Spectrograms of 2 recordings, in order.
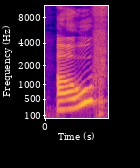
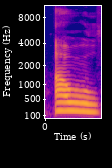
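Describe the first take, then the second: First: The word ends with an f sound. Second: The word ends with an l sound. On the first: The speaker calls it wrong. "он до сих пор не может слово аул нормально договорить" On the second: The speaker calls it right. "Да, аул"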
